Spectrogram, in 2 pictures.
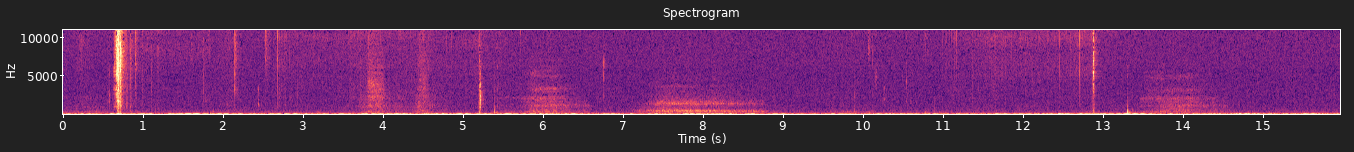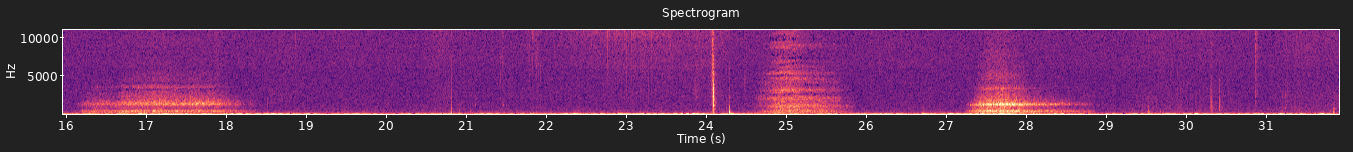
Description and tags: Smoking! Ignition, Inhale, Exhale, Close
Quick recording I did of someone smoking. Lighter, inhale, exhale. Recorded from close distance with Tascam DR-05
exhale, smoking, lighter, cigarette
